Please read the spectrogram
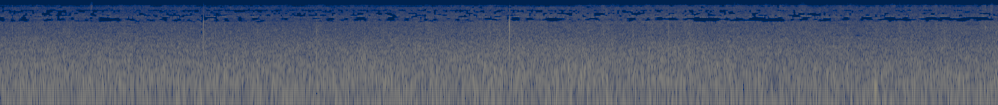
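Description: Fast-flowing muddy floodwater rushing along a street, a steady, even sound of moving water.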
